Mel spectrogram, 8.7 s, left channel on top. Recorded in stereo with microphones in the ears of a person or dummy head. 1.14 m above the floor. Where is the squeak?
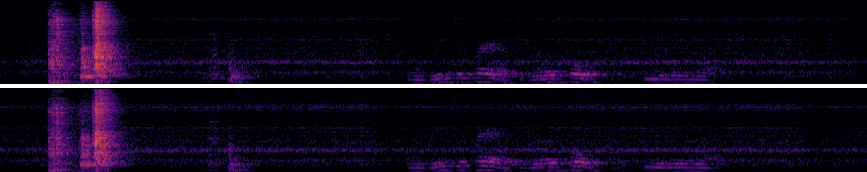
90° right, 5 m.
